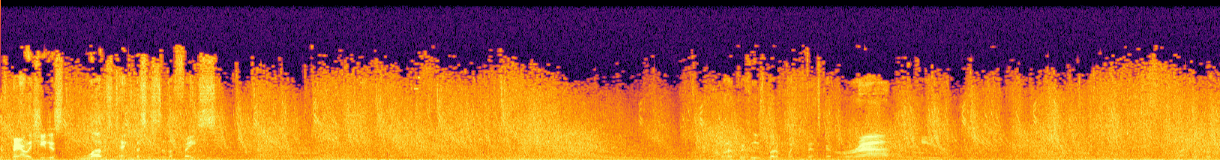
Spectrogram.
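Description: Explosions boom and rumble over and over.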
